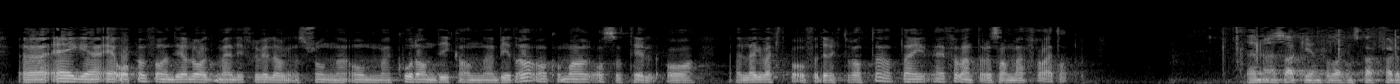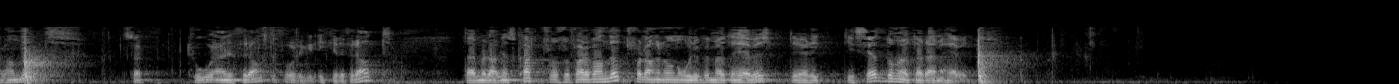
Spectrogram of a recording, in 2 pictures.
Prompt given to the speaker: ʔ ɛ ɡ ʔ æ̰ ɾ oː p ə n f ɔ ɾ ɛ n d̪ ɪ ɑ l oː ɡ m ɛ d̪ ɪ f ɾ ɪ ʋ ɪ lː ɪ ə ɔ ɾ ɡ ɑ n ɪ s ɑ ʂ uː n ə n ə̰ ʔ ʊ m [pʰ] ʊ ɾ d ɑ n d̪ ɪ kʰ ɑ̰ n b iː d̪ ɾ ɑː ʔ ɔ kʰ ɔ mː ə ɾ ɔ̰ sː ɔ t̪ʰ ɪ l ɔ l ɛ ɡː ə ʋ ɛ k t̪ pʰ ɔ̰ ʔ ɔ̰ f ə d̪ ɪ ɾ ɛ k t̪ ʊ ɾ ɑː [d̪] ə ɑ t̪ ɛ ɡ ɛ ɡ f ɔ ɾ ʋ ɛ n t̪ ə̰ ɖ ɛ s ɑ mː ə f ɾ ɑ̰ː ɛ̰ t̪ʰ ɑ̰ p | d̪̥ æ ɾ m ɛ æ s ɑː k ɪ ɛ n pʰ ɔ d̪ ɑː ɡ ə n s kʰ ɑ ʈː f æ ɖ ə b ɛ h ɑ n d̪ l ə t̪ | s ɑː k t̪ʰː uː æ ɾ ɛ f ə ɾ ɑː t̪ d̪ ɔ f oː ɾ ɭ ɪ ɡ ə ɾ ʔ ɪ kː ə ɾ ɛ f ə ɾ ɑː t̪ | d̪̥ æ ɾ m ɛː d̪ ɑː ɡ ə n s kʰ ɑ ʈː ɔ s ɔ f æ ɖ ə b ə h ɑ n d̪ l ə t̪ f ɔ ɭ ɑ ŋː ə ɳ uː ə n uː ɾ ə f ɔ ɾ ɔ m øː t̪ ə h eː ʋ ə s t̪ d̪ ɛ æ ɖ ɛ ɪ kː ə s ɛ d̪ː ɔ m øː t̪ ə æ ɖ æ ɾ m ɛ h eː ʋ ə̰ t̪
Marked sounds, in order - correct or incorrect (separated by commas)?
incorrect, incorrect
